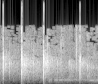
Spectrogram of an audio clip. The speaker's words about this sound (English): So at this point, I feel like breaking out into happy birthday, but I think we can just give her a round of applause.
